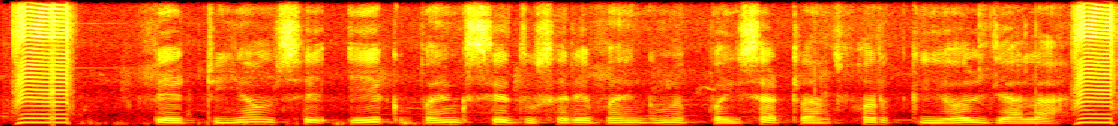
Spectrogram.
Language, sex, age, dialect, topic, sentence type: Bhojpuri, male, <18, Western, banking, statement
